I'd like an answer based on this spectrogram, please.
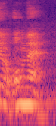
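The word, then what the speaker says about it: romain: पहला वर्ड हम देखते हैं ROMAEN, ओके, इसको हम बोलेंगे रोमैन, रोमैन, न पूरा नहीं प्रोनाउंस हो रहा है, नाक में प्रोनाउंस हो रहा है, तो ये हो गया रोमैन, ओके।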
